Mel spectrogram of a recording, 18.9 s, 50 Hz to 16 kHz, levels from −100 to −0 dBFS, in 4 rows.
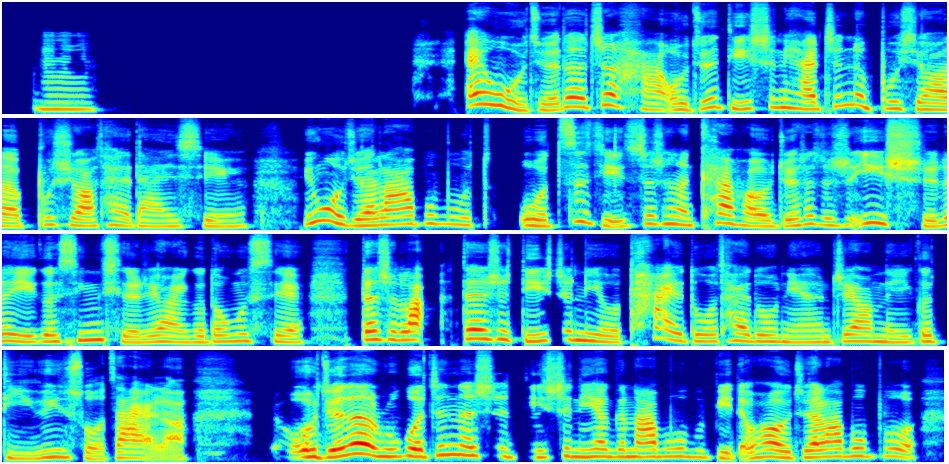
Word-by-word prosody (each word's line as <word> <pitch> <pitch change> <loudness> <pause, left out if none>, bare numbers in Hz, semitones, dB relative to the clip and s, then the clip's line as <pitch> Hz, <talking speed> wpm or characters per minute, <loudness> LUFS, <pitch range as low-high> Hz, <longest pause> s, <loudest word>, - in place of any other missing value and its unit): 嗯。 220 -2 -6 1.9
哎， 365 - +5
我 270 - +1
觉 190 +1 -4
得 300 - +4
这 345 +5 +1
还 205 -10 -5
我 195 +2 -2
觉 230 - -6
得 280 - -2
迪 230 -3 -4
士 275 +4 -7
尼 270 - 0
还 220 -2 +2
真 325 +9 -7
的 335 - 0
不 235 -1 -5
需 220 0 -6
要 200 -3 +1
不 230 +6 -10
需 225 -3 -4
要 195 - +4
太 215 -1 -6
担 185 -1 -6
心。 185 0 -7 0.3
因 310 - -1
为 - - +2
我 360 - +4
觉 210 - -3
得 205 - +3
拉 245 +2 +3
布 270 +1 -6
布 245 -3 -6 0.2
我 200 -1 0
自 330 - -5
己 185 -9 -4
自 260 +6 -5
身 260 0 -2
的 230 - 0
看 275 +4 +2
法， 195 - 0
我 185 - 0
觉 195 - -4
得 205 - -2
它 260 - -3
只 220 -3 -6
是 205 - -7
一 290 0 0
时 210 -7 -1
的 225 +4 -1
一 195 - -1
个 210 +1 -2
兴 255 +5 0
起 200 -8 -5
的 180 - -2
这 190 - -5
样 205 -2 0
一 - - -6
个 190 - -4
东 205 +3 -3
西。 200 -3 -4 0.3
但 265 +1 +4
是 265 - -2
拉 260 0 +6 0.2
但 295 0 +6
是 280 -1 -1
迪 220 -2 -2
士 265 +3 -6
尼 245 - +2
有 195 -3 -2
太 275 - -1
多 215 0 -3
太 225 0 -2
多 205 -1 -3
年 190 0 -5
这 220 - -4
样 210 -2 +1
的 190 - -4
一 185 - -6
个 205 +1 -2
底 190 -3 -8
蕴 220 +4 -2
所 180 -6 -4
在 190 +2 0
了。 - - -5 0.5
我 225 - +6
觉 230 +2 +7
得 330 +2 +12
如 240 -3 +2
果 245 -1 +7
真 290 +6 0
的 285 -3 +3
是 260 -2 -7
迪 215 0 -7
士 230 +4 -3
尼 230 - 0
要 240 0 +2
跟 230 0 -2
拉 230 0 +5
布 245 +1 -3
布 220 - -6
比 190 -4 -4
的 - - -1
话， 230 - +4
我 215 - +6
觉 210 +3 -1
得 - - +8
拉 240 +2 +4
布 255 +1 -1
布 235 -4 -4
220 Hz, 350 characters per minute, -24 LUFS, 200-255 Hz, 1.9 s, 得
